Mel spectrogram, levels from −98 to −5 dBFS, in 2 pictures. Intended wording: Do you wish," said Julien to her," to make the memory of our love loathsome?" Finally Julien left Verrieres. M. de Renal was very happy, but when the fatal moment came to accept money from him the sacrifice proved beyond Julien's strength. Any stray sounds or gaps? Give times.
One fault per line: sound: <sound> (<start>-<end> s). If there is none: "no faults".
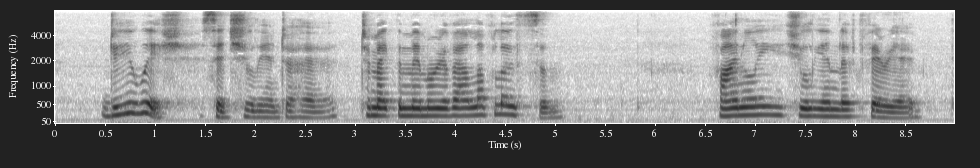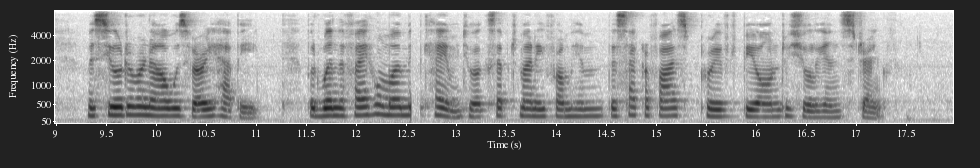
sound: dropout (12.5-12.6 s)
